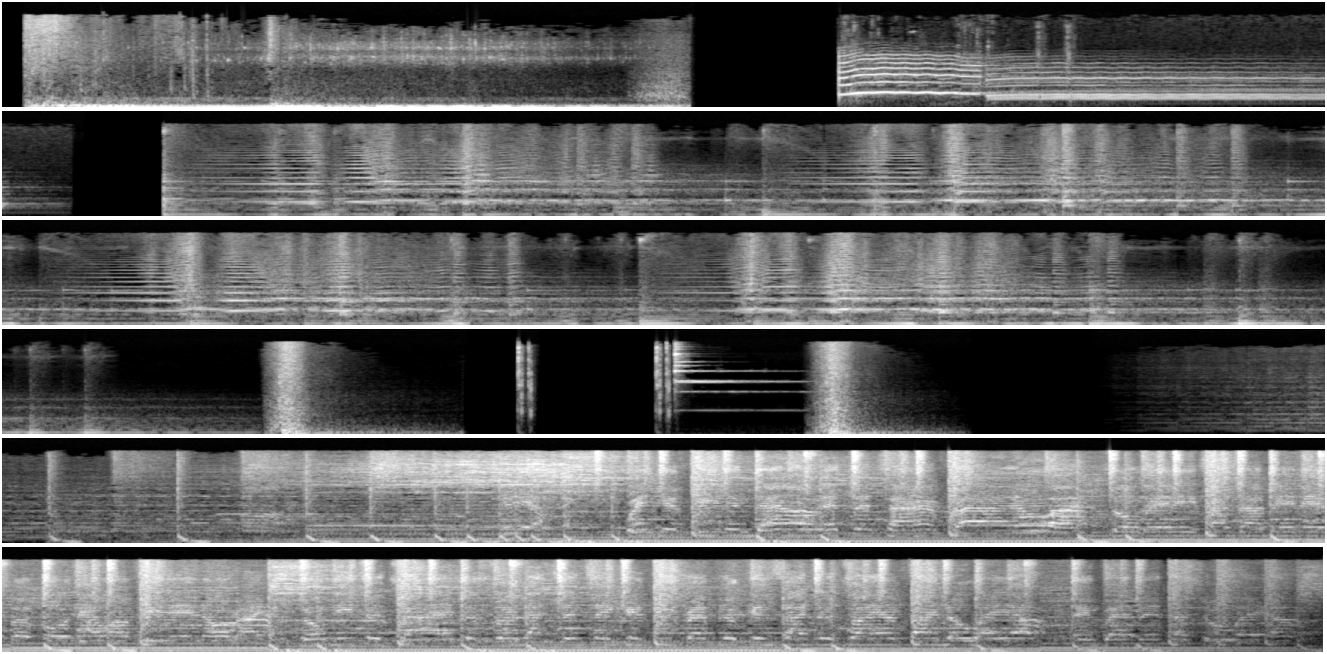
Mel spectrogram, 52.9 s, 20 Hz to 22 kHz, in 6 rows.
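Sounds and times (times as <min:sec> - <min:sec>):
notification ding: 0:30.8 - 0:32.0.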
